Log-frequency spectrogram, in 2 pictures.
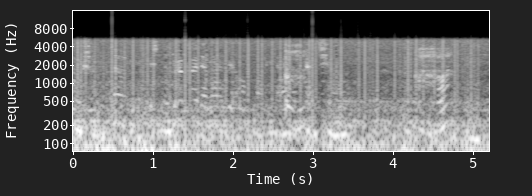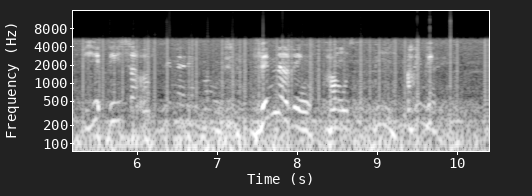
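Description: A car driving, heard from inside the cabin: a steady, loud low rumble of engine, road and wind noise. Indistinct voices come in about halfway through.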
